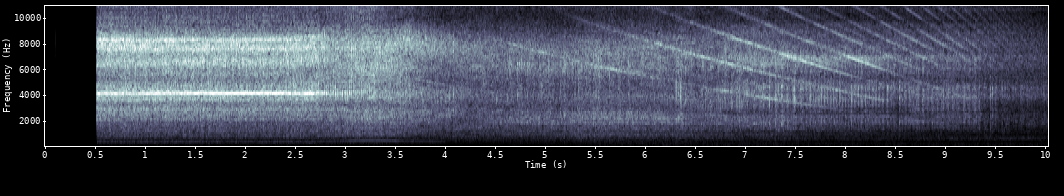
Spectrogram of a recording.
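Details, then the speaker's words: Yamaha T-Max 500 second generation, front wheel spun by a grinder, whine above 40 km/h: bearings checked, no play, greased; coasts down with only soft even hiss, no whine from bearings; speedometer drive sensor suspected. "снял колесо посмотрел подшипники вроде все в порядке они не люфтят смазаны крутятся без Шумов"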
